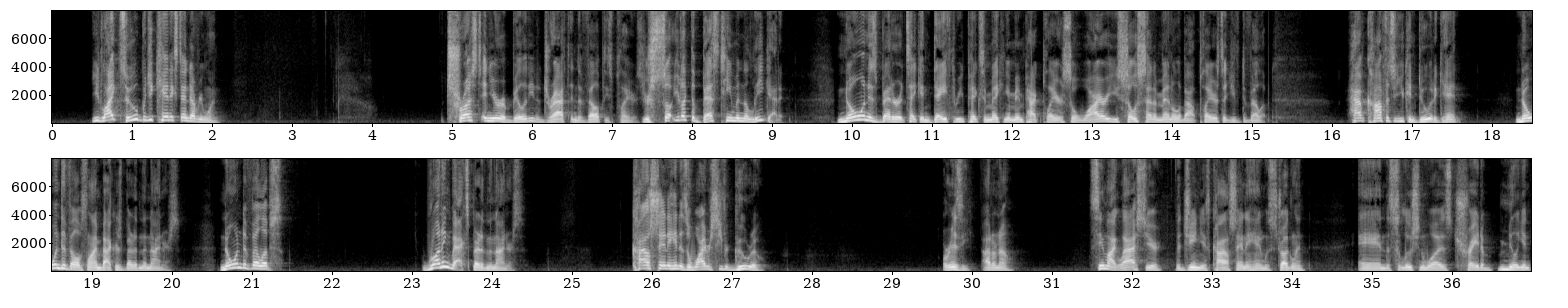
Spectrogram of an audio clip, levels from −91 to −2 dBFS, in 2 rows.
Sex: male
